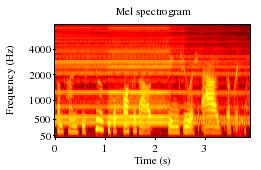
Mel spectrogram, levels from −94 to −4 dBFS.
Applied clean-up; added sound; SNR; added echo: none; Harmonica; 3 dB; none.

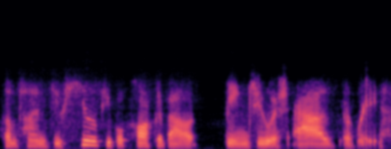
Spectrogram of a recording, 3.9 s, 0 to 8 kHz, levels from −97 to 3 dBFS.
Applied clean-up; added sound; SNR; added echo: neural mask model Resemble Enhance denoiser.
